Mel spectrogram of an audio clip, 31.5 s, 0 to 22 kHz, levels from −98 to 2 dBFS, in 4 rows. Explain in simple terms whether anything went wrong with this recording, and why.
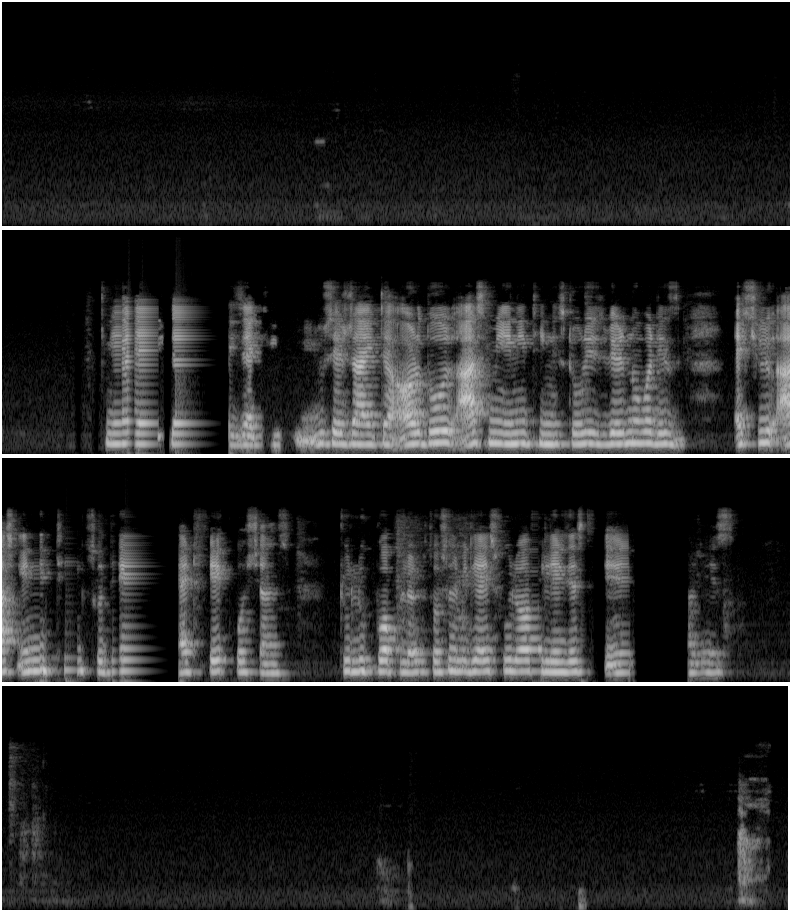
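Yes, something went wrong three times in this speech clip, and each time it followed the same pattern: a burst of lost data, then a longer break.

Repeated packet loss (robotic sound): The audio travels over a call connection in small chunks, and several chunks in a row went missing. The receiver covered each hole by stretching the sound it had just played. That happens from 8.59 to 9.58 s with six short holes, from 16.08 to 16.95 s with four, and from 21.06 to 22.04 s, right after "media is full", with four more. The longest hole is under a fifth of a second. You hear choppy speech with bits missing.

Long network dropout: Right after each choppy patch, the speech cuts out for roughly half a second, at 9.61 to 10.17 s, 16.98 to 17.55 s and 22.07 to 22.76 s. First a fading buzz or hiss carries on the last sound, then there is silence. 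The silence is longest in the third break, where it lasts about half a second. The speech then comes back with that piece gone. This was likely the connection stalling completely, so no audio arrived at all for that stretch.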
